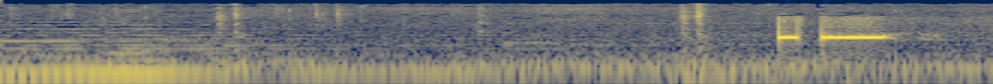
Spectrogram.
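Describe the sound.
Keypad tones of a telephone call being dialed: two short, clear beeps near the end, the second held longer, after a quiet stretch of low hum.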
